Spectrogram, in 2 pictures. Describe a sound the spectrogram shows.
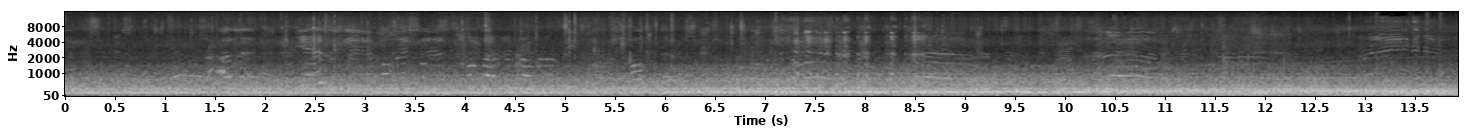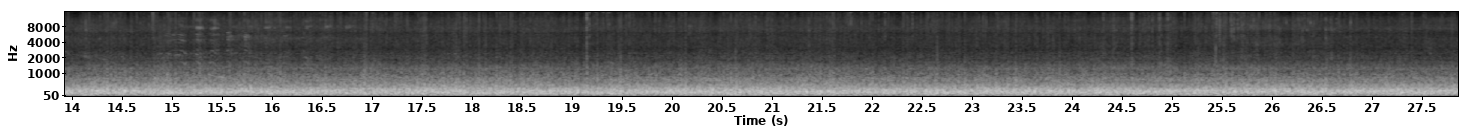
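Wheels rumble over a runway.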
